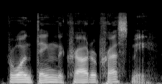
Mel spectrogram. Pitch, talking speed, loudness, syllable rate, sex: 100 Hz, 260 wpm, -16 LUFS, 6.7 syllables/s, male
